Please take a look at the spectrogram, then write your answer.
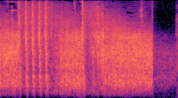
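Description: Gunfire at night in a war zone in eastern Ukraine, a rapid burst of machine-gun shots followed by further loud, rattling fire that stops abruptly at the end.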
